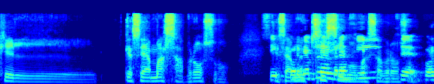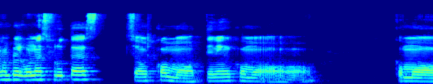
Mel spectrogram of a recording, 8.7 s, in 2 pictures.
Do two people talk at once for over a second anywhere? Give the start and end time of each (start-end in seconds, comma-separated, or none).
2.7-4.2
